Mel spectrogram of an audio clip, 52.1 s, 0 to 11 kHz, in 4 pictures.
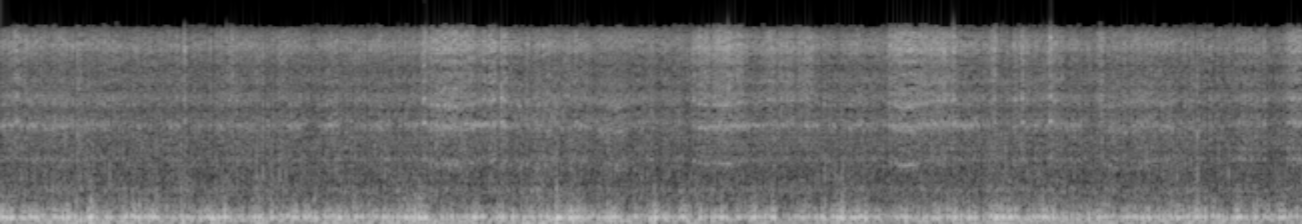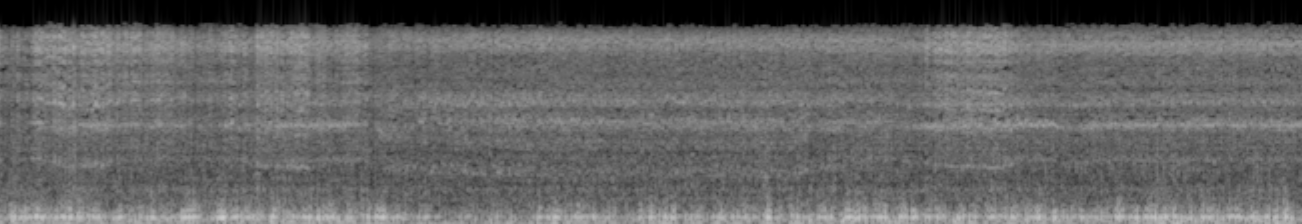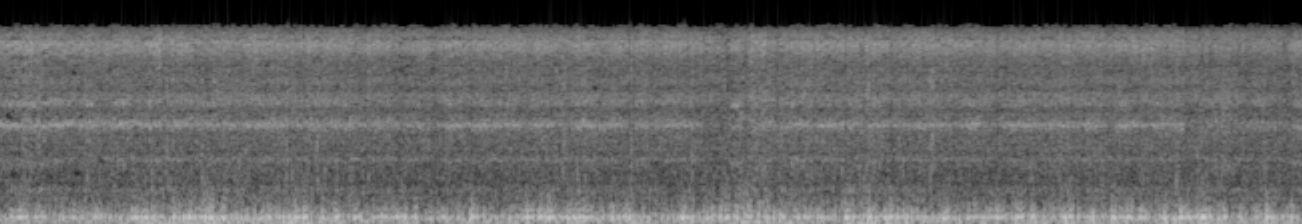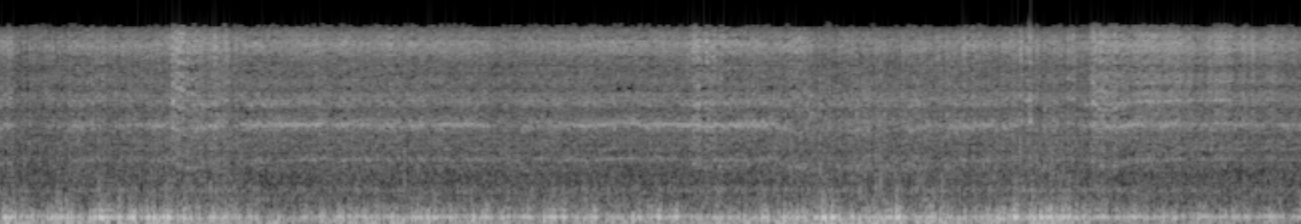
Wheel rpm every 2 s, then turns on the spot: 230, 230, 220, 230, 230, 230, 230, 220, 210, 190, 210, 220, 230, 230, 230, 230, 230, 230, 230, 230, 220, 230, 230, 220, 220, 230.
none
